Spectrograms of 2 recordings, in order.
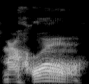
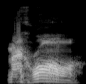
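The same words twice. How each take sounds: First: The word is said with more emphasis. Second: The word is said plainly, without extra emphasis. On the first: The speaker calls it right. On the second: The speaker calls it wrong.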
